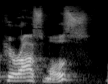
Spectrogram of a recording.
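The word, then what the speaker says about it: pyrosmos (πειρασμός): It's the word pyrosmos, or pyrosmos is the emphasis on the last syllable, and it means to attempt.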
